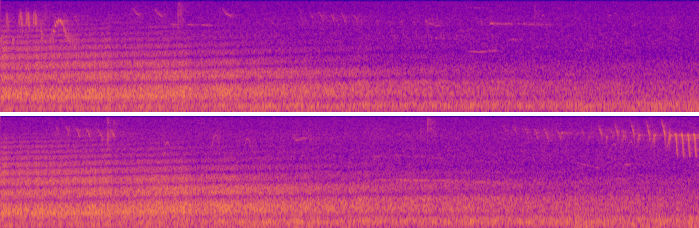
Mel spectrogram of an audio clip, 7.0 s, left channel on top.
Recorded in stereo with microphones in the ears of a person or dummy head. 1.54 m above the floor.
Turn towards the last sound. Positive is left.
turn(degrees=-15)  # may be behind; listen again after turning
